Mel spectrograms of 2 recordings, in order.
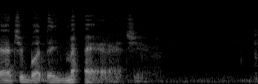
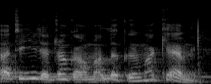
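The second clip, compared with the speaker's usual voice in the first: whiny complaint; faster than usual. Retold or imitated. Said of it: "I be like".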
